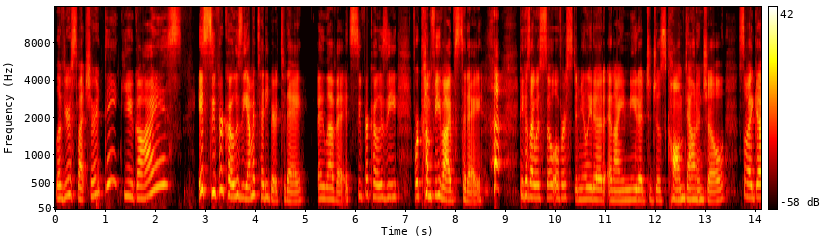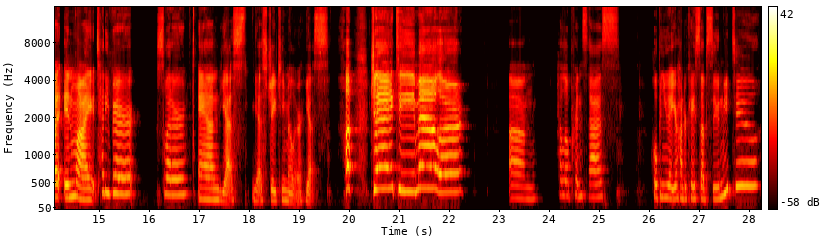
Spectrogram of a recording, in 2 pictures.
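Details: Adult woman with Tourette syndrome; a recurring phrase tic occurs mid-sentence; vocal tics (Tourette syndrome).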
